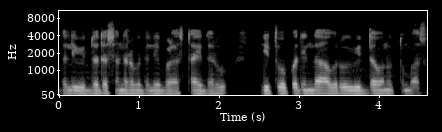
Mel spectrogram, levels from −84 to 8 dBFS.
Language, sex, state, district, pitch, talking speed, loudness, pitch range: Kannada, male, Karnataka, Bijapur, 110 Hz, 145 wpm, -27 LUFS, 110-115 Hz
